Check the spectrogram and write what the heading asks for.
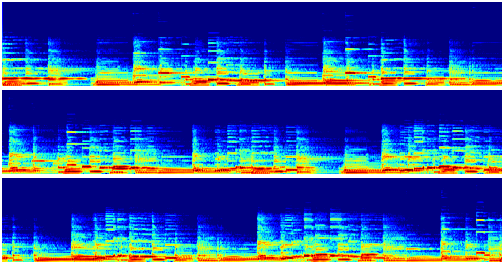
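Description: Instrumental blues-rock groove on live-looped electric guitar: a repeating rhythm loop with more guitar lines layered over it, the pattern coming round about every four seconds.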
